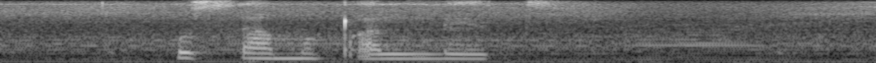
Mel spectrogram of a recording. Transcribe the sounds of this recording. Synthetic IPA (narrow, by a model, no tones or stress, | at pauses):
ɣʊsamʊǃalleːt͡sʰʼi̥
